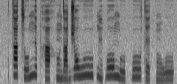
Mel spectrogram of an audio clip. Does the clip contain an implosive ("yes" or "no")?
yes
